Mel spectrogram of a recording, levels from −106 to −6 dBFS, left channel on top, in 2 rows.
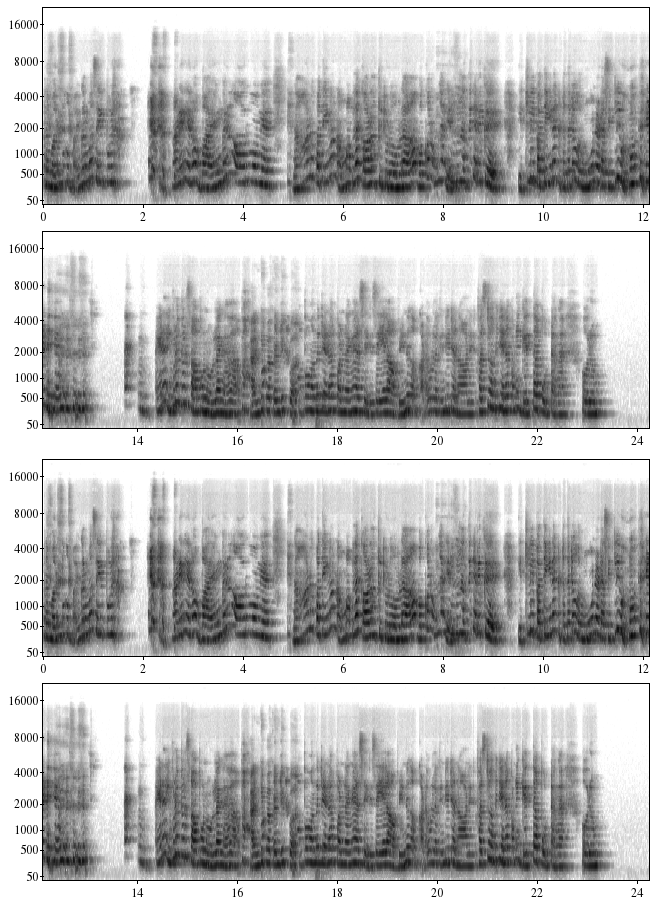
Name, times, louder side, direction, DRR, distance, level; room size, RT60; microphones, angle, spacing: voice 1, 0.0-1.6 2.1-12.5 13.7-16.6 17.2-23.2, right 1 dB, 70° right, 1 dB, 3.6 m, -22 dB
voice 2, 7.8-8.5 12.3-13.0 16.2-17.2 17.6-17.9, right 2 dB, 40° right, 5 dB, 1.0 m, -23 dB
8.4 x 6.4 x 7.7 m, 0.36 s
head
